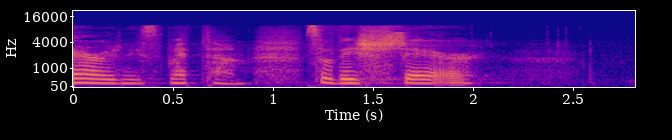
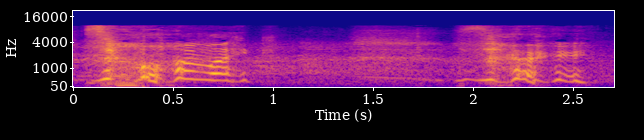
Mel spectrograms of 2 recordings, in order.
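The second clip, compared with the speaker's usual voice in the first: real laughter breaking into the words, higher pitch; laughing; 9 semitones higher than usual. Real, not acted. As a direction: crack up at your own joke while talking. Breaks up laughing at own joke.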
